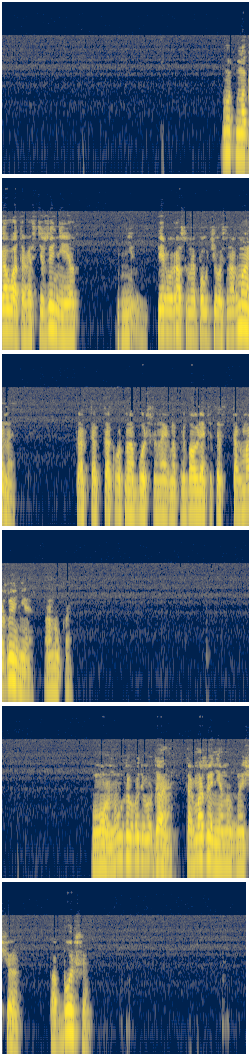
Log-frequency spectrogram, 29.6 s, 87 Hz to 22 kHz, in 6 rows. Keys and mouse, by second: 1.7-3.3 drag, 6.2-9.0 drag, 13.9-15.6 drag, 24.0-26.2 drag, 28.5 click.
